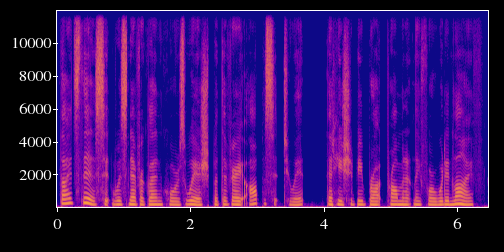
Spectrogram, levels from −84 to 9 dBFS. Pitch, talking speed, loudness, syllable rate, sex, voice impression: 210 Hz, 205 wpm, -20 LUFS, 6.0 syllables/s, female, feminine, adult-like, tensed, soft, clear, slightly intellectual, calm, friendly, reassuring, slightly sweet, kind, slightly modest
